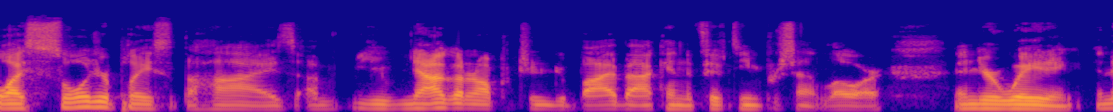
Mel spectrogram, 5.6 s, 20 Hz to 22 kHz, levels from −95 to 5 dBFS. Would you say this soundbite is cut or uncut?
uncut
